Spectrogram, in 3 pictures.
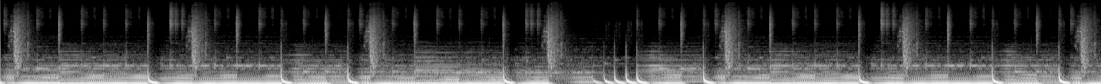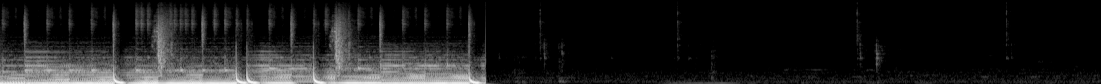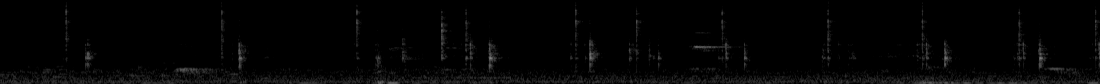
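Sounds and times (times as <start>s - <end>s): electronic music with heavy bass: 0.0s - 15.9s.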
